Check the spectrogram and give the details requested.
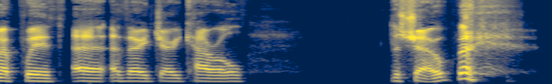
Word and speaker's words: Carroll: because my surname is Carol and it's spelled C A O D L and it's it's like the word Carol that's in the the title of the novel.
